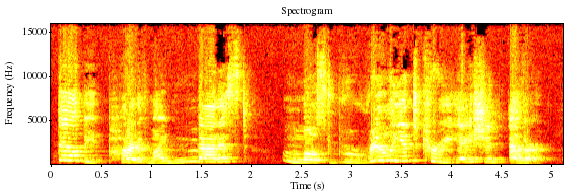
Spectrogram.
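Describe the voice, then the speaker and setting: Woman playing a bright, theatrical female mad scientist. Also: very high-pitched, very animated, takes it slowly, full character voice. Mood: grand, scheming. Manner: theatrical, cackling, boastful. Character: gleeful female mad scientist, grandly scheming. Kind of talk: children's storybook character voice. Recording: roomy echo with music behind.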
